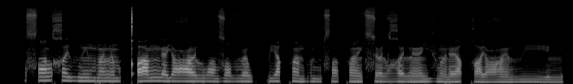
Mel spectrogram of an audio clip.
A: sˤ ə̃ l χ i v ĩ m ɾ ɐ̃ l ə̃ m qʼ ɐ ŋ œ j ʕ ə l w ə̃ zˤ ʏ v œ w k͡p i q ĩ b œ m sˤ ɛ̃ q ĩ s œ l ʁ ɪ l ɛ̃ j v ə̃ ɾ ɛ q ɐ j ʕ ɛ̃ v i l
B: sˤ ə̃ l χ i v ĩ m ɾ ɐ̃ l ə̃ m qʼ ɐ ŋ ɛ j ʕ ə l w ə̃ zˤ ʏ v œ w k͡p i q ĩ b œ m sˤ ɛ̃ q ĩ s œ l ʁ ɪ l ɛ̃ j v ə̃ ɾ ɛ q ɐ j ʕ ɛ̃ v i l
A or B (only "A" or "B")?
B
